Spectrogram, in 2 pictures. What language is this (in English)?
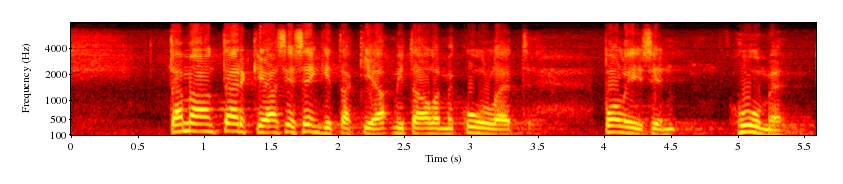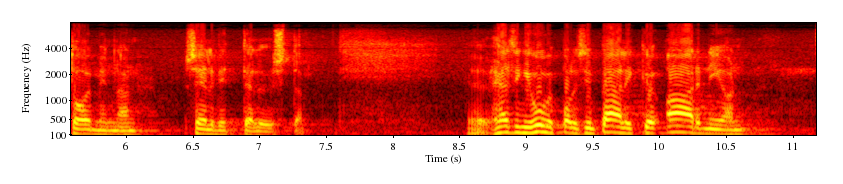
Finnish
